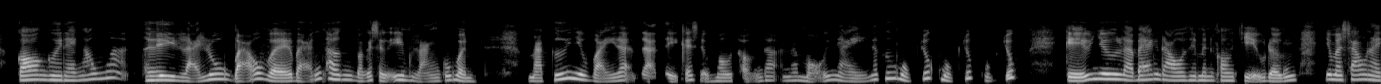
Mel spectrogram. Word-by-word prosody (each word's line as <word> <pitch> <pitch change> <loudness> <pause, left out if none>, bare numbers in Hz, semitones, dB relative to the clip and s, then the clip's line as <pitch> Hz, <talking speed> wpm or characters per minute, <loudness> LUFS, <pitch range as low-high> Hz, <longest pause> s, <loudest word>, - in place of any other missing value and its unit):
Còn 210 +2 +5
người 205 -1 +2
đàn 190 0 -2
ông 250 +6 -2
á, 310 - -2 0.3
thì 195 0 +6
lại 160 -5 -3
luôn 235 +4 +2
bảo 260 +3 +2
vệ 155 -8 +3
bản 155 +6 -5
thân 225 -5 +1
bằng 150 - -4
cái 180 - -2
sự 160 -6 -1
im 205 -1 +1
lặng 150 -1 -7
của 195 - -1
mình. 170 -7 0 0.5
Mà 150 -2 -1
cứ 230 +3 +4
như 260 -6 +5
vậy 150 -2 -3
á 195 - -1
là - - -1
thì 440 - -2
cái 205 - -1
sự - - -7
mâu 155 0 -3
thuẫn 165 - -8
đó 190 0 -7
nó 180 +1 -7
mỗi 195 - -5
ngày 150 -8 -6
nó 225 - -2
cứ 280 0 0
một 205 -8 0
chút, 280 +1 -1
một 190 -7 -1
chút, 290 +1 -3
một 170 - -9
chút. 320 - 0 0.5
Kiểu 170 +5 +6
như 245 -1 +7
là 205 -4 +2
ban 215 +4 0
đầu 190 -3 0
thì 195 0 -2
mình 190 -1 -1
còn 180 0 -1
chịu 165 -1 0
đựng, 165 +5 +1 0.3
nhưng 230 -1 +3
mà 215 - +4
sau 225 +1 -1
này 200 -4 0
195 Hz, 245 wpm, -24 LUFS, 165-225 Hz, 0.5 s, như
